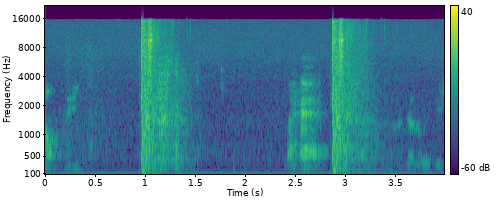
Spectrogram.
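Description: A shotgun fires loud, sharp blasts.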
